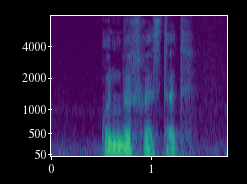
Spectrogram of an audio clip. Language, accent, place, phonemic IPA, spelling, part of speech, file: German, Germany, Berlin, /ˈʊnbəfʁɪstət/, unbefristet, adjective, De-unbefristet.ogg
- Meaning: permanent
